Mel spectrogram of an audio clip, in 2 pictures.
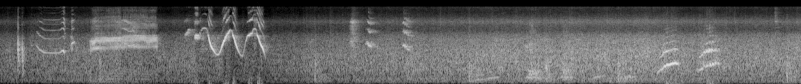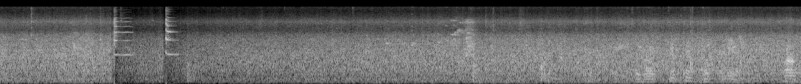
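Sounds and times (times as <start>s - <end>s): myna calling: 0.4s - 2.7s, 3.5s - 7.4s.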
